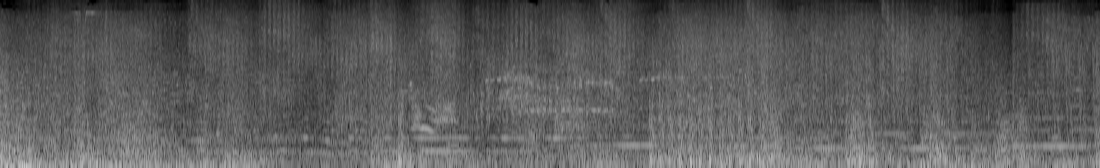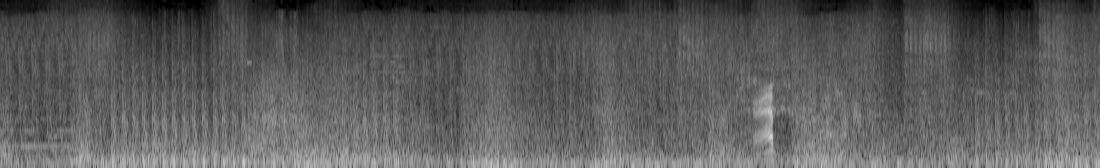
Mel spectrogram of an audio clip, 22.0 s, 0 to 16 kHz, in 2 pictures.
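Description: Player's guns blazing in Earth Defence Force 1, a sustained loud stream of rapid fire and bursts with explosions mixed in, one sharp crack near the end, no voices.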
